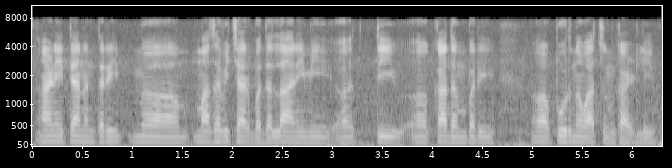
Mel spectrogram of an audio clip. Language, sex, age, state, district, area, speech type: Marathi, male, 18-30, Maharashtra, Nanded, rural, spontaneous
